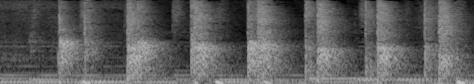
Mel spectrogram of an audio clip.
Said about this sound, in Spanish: primero un aplauso.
